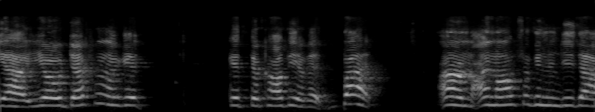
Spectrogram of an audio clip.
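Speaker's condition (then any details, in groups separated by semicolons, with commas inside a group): Spastic cerebral palsy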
